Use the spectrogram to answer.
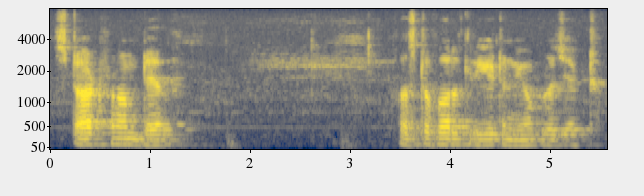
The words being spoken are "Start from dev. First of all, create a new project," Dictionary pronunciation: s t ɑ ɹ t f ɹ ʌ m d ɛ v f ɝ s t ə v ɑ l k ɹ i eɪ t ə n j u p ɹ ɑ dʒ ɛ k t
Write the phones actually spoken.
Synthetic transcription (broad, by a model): s t ɑ ɹ t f ɹ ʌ m d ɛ p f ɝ s t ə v ɑ l k ɹ i eɪ t ə n j u p ɹ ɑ dʒ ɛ k t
